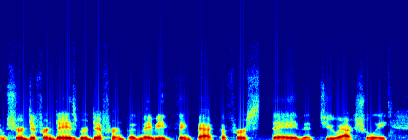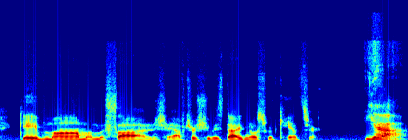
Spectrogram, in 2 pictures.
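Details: Adult speaker; no voice disorder.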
